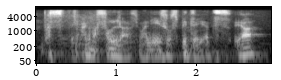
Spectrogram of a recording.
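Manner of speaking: mock exasperated aside. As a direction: grumble it under your breath at Jesus. Mock complaint to Jesus. (leiser, gespielt entrüsteter Einwand)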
